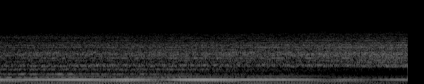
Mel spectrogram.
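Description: A low electronic drone from a soundtrack, a few steady tones held together, swelling and easing gently.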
